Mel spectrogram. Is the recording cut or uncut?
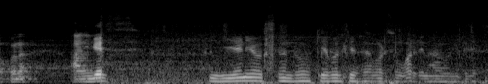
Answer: cut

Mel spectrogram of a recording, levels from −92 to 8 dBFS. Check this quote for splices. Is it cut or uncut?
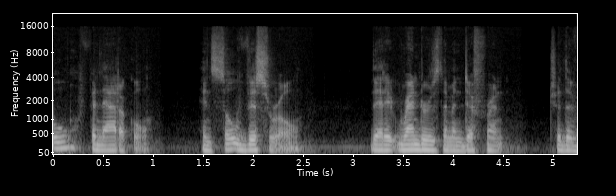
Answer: uncut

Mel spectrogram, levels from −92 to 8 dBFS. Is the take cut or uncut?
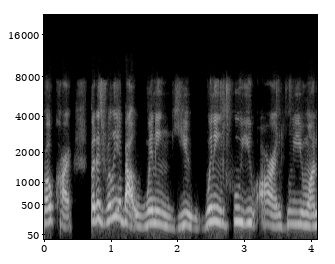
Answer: uncut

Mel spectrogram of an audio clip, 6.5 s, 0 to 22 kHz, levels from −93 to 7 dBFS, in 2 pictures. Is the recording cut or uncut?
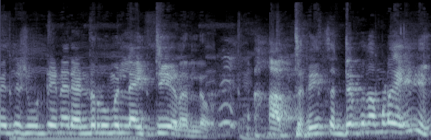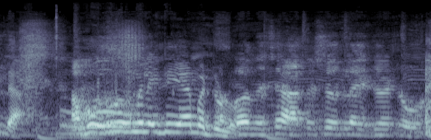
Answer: uncut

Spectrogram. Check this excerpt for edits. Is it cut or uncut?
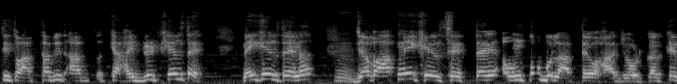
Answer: uncut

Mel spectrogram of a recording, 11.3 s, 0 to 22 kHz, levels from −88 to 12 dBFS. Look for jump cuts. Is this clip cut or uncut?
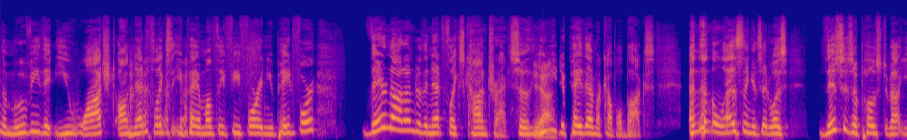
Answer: uncut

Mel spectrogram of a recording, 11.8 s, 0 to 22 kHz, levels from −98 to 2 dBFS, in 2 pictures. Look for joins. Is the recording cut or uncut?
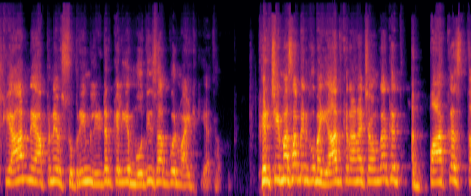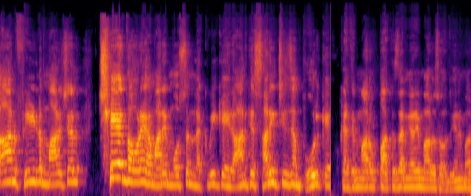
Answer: cut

